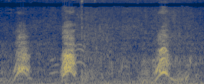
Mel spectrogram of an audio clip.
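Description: A dog giving three short barks, the second about half a second after the first and the third about a second later.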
